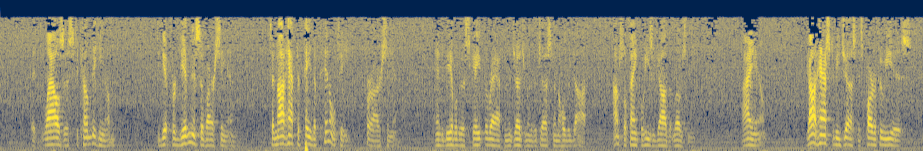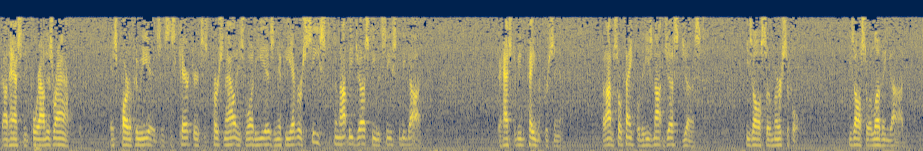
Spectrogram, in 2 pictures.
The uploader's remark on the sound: Ketha Heights Baptist Church ~ Live Broadcast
